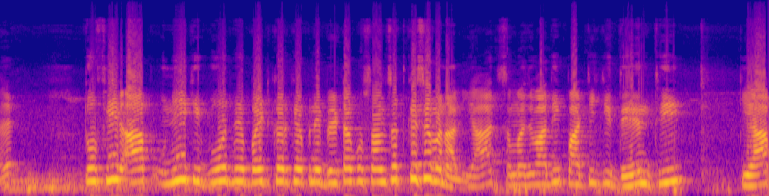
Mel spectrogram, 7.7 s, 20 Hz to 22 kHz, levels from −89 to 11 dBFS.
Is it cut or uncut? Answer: cut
